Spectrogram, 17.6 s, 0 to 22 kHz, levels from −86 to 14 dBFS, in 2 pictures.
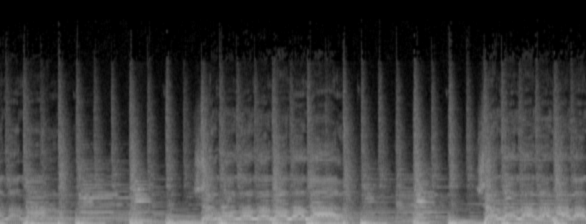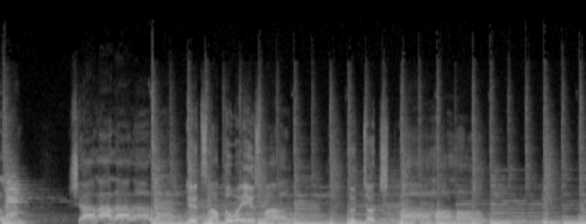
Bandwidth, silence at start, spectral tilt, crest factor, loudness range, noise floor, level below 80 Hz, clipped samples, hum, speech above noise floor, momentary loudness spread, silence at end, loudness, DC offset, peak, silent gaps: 17 kHz; 0 s; -4.5 dB/octave; 16 dB; 2 LU; -44 dBFS; -36 dBFS; under 0.1%; none; 25 dB; 7 LU; 0 s; -21 LUFS; under 0.1%; -4 dBFS; none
